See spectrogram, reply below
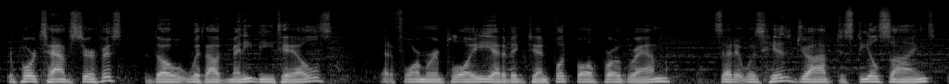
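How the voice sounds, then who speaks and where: A man's voice: fairly low pitch, warm tone. An American man hosting a sports podcast, reading scripted news and introductions.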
